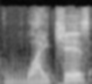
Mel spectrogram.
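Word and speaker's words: Wytches: If you've read Witches or Witches, as Nick from Key Collector Comics calls it, because it's spelled with a Y, comment down below.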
